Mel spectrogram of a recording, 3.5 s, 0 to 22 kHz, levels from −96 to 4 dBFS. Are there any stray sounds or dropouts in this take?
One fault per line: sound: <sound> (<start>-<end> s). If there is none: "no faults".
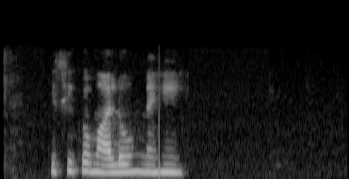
no faults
